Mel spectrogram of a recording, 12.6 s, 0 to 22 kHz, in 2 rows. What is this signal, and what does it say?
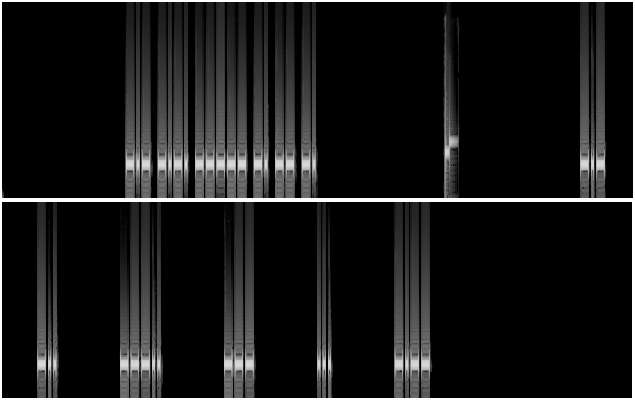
Morse code, heard as a keyed tone, about 41 wpm, spaced as for 19 wpm, 700 Hz. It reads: KC0NMN KD8OSY
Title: USA Call Signs - 6 Characters - 8x Character Spacing - 45wpm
